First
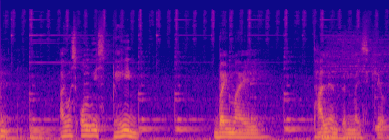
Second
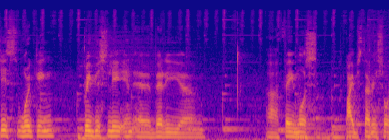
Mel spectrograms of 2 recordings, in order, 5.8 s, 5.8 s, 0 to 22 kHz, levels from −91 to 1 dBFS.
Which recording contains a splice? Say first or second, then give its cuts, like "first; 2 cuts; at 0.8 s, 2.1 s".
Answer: second; 1 cut; at 4.7 s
